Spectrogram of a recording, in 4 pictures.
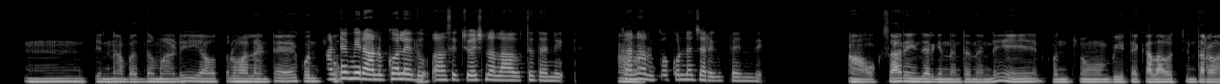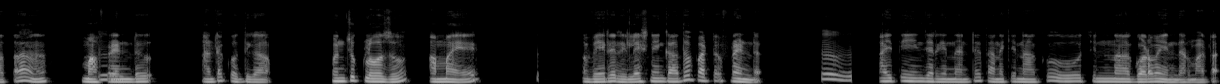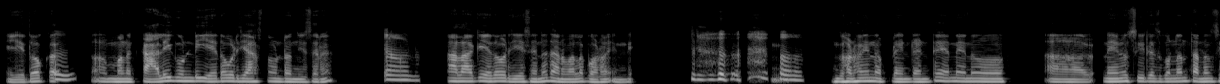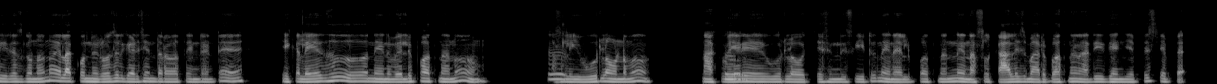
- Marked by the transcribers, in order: in English: "బీటెక్"; in English: "బట్ ఫ్రెండ్"; chuckle; other noise; other background noise; in English: "కాలేజ్"
- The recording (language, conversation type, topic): Telugu, podcast, చిన్న అబద్ధాల గురించి నీ అభిప్రాయం ఏంటి?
